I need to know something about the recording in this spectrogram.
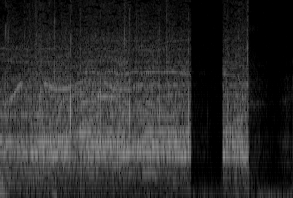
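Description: crowd, crowd applause

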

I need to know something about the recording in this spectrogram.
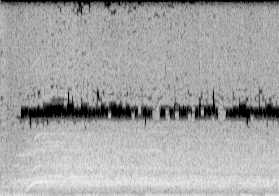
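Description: crowd, studio audience cheering

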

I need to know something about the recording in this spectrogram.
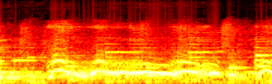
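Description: animal, dogs barking and yipping

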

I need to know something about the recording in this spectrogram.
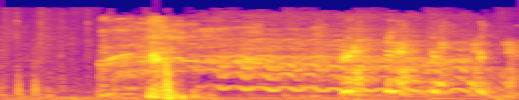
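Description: animal, horse neighing

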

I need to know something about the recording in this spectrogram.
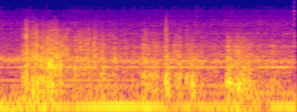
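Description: nature, thunder

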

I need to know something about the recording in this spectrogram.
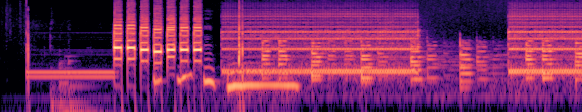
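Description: signal or alarm, telephone ringing

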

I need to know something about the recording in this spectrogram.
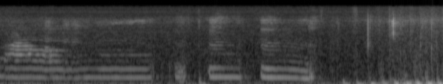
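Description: animal, cat meowing in reply

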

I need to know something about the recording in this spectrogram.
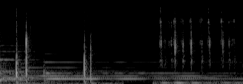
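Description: sound effect, computer keyboard typing

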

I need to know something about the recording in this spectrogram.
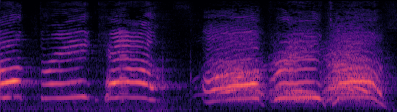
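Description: crowd, crowd cheering and shouting

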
